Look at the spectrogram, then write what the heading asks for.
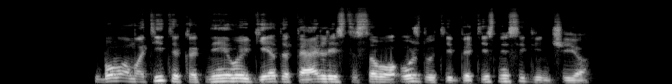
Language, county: Lithuanian, Alytus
